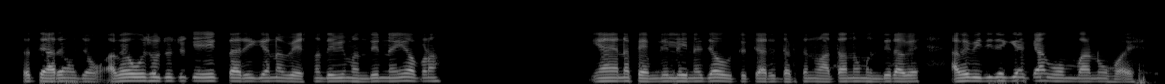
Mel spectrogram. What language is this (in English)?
Gujarati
